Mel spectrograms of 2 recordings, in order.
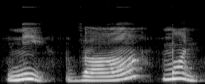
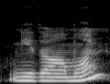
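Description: First: نظام drawn out in slow separate syllables; split into syllables. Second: Said in the usual way. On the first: Shown as a demonstration. Teacher breaking a word down for children, syllable by syllable. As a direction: sound out نظام one syllable at a time. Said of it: "تحليل الكلمات إلى مقاطع". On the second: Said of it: "تركيب من المقاطع كلمات".

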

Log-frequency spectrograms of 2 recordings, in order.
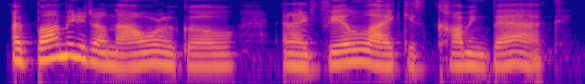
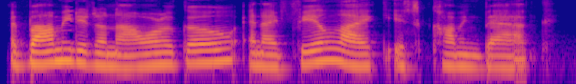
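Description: The two takes are said the same way.

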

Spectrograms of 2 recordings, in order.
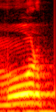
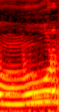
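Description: First: मोर with a clear o, "mor"; correct unstretched reading. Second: मोर misread as "moor" with oo; wrong stretched reading. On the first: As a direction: land firmly on the o in मोर. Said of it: "क्या पढ़ रहे हैं?". (मोर को ओ से पढ़ें) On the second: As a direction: turn the o of मोर into oo. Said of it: "इसको मोर नहीं पढ़ रहे हैं". (मोर को "मूर" बोलें) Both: Shown as a demonstration.

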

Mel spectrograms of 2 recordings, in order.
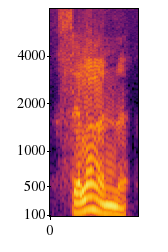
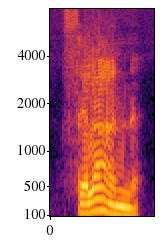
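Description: Both takes have the same delivery.

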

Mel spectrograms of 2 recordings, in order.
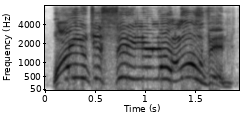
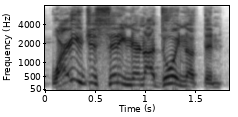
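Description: First: High, whiny outburst; high-pitched frustrated complaint; exasperated demand. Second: Said in the usual way. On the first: Acted. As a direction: demand an answer, losing patience. Losing patience with silent friend.

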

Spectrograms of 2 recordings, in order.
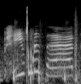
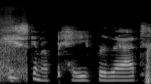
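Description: First: High, fast squeal of revenge; rising, worked-up threat; vengeful outburst. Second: Low-key, softer threat of payback; understated vengeful aside; muttered vow. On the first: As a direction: vow payback in a high-pitched fury. Vows revenge, escalated take. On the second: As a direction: grumble revenge under your breath. Vows revenge, first take. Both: Acted.

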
